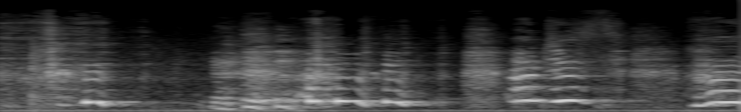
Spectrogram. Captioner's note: cries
